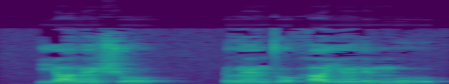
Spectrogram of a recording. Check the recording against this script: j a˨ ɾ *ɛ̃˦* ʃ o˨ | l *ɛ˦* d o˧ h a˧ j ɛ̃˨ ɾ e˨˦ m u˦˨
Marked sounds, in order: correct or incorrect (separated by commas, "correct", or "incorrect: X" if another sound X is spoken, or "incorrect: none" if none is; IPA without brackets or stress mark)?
incorrect: ɛ̃˧, incorrect: ɛ̃˦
